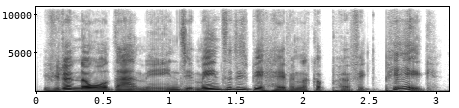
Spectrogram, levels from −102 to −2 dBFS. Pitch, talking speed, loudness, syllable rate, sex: 135 Hz, 310 wpm, -20 LUFS, 6.4 syllables/s, male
